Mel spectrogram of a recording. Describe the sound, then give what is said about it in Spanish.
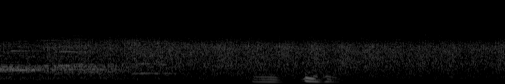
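An audience applauds with a steady, dense wash of clapping that holds at an even level for the whole stretch, with a brief voice rising over it partway through. “Vamos a ver si vas a seguir aplaudiendo cuando siga leyendo abajo.”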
